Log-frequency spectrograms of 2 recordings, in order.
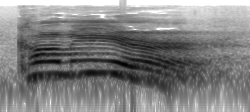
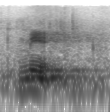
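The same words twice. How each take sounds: First: It is said in a warm, joyful tone. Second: It is said in a cold, threatening tone. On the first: A long-missed friend is being welcomed. "a friend who hasn't seen another friend in a long time" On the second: An enemy is calling someone to harm them. "an enemy saying"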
